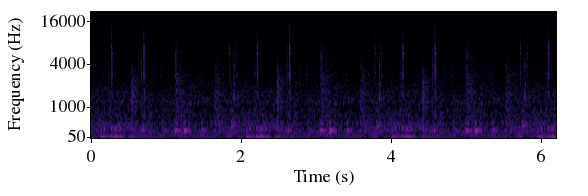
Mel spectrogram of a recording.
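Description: Near silence: quiet room tone with faint, sharp ticks coming in pairs about once a second.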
